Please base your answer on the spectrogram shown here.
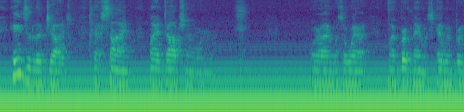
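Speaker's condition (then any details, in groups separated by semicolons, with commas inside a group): ALS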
